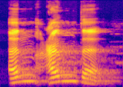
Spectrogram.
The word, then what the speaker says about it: أنعمت: হবে আইন মিমস আম এই আইনকে ভালো উচ্চারণ করতে হবে আনআমতা অনেকে আছে এখানে আমতা পড়ে আমনে আনআমতা আলাইহিম আইনকে ভালো উচ্চারণ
